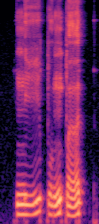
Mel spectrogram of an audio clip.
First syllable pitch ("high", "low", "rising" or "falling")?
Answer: rising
